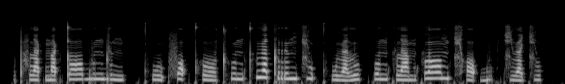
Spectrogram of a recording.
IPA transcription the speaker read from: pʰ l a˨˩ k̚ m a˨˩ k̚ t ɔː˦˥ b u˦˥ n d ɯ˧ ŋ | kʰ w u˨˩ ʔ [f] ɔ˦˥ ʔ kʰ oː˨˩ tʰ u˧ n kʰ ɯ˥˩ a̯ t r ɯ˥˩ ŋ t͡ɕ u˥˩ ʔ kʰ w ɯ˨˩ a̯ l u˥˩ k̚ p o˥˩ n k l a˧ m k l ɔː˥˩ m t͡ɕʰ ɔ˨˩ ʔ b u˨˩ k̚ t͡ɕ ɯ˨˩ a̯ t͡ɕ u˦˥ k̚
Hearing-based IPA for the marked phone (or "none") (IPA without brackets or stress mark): f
